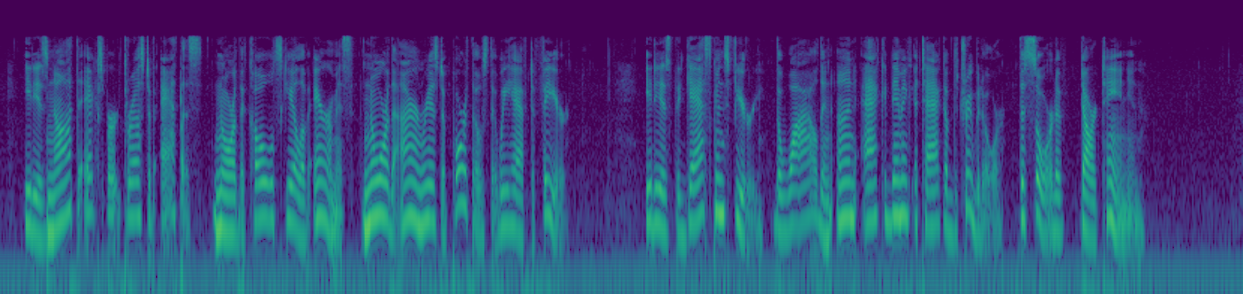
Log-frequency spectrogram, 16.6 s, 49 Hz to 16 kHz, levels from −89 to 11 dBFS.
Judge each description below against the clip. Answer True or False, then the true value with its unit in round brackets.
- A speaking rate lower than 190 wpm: True (140 wpm)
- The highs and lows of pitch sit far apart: False (4.7 semitones)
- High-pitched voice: True (195 Hz)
